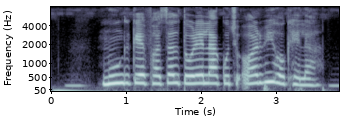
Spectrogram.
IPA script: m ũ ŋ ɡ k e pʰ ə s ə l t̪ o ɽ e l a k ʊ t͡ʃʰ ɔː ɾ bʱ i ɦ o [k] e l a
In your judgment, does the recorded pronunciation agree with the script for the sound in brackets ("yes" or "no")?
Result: no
